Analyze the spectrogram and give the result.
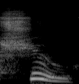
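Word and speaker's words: choux: you're mixing together the shoe dough I love the word shoe c h ux if I tell one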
